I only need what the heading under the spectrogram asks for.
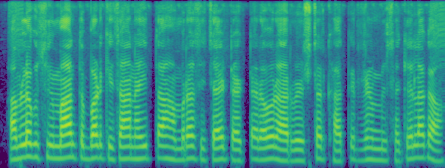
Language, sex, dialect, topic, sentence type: Bhojpuri, male, Southern / Standard, banking, question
